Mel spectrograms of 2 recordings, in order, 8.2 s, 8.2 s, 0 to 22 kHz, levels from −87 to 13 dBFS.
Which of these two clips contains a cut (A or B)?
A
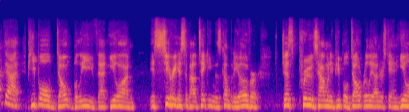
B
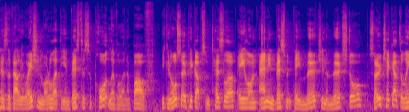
B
